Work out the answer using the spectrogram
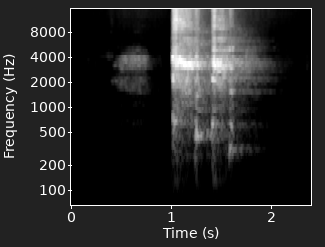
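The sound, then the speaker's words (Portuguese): Coughing after choking: a softer short sound is followed by two harsh, loud coughs in quick succession that trail off raggedly. “Desculpa, gente, engasguei aqui.”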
